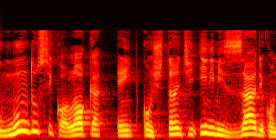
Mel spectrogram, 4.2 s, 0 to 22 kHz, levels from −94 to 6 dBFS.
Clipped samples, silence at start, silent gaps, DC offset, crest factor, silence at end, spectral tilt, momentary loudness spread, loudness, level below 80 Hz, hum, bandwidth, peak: under 0.1%; 0 s; none; under 0.1%; 18 dB; 0 s; -6 dB/octave; 9 LU; -22 LUFS; -66 dBFS; none; 9.4 kHz; -4 dBFS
